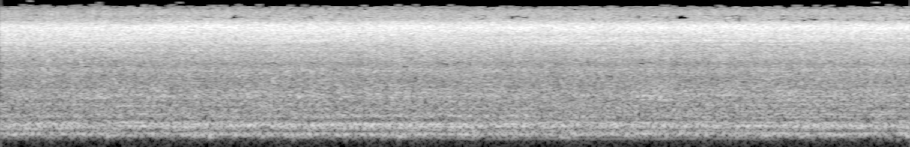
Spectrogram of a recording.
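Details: Fanning Japanese honey bees on a hot day give an even, droning buzz with stacked low tones that never pause, overlaid by a steady high sizzling hiss.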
